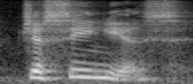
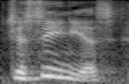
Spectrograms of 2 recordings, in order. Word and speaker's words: Gesenius: Gesenius. For some reason, my brain just couldn't remember how I pronounced that because it's not how I used to always pronounce it. Gesenius.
